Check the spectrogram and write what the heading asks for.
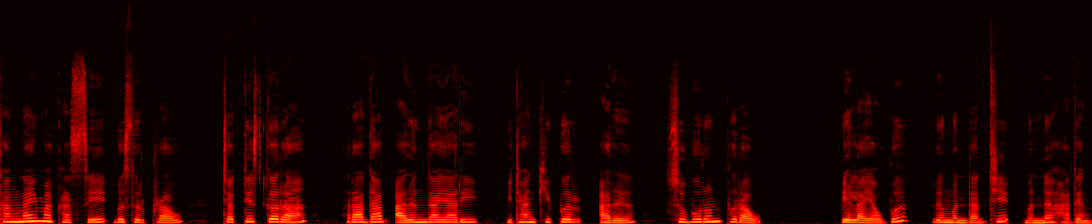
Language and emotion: Bodo, neutral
